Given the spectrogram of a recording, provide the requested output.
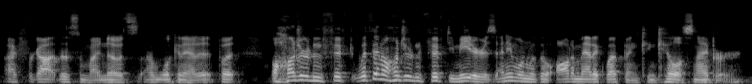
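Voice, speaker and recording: A man's voice: medium pitch, lively intonation, quick pace. A man co-hosting a casual gaming podcast, talking in an opinionated, ranting way. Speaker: podcast co-host.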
